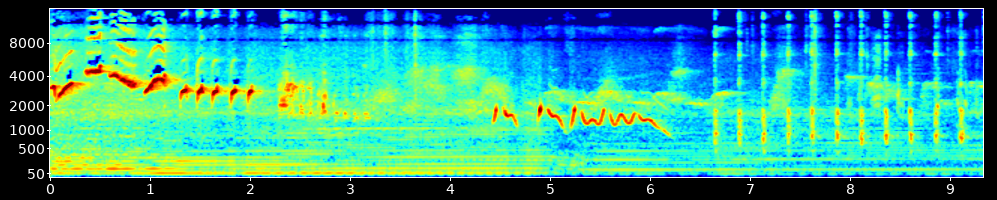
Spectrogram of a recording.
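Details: Chinese hwamei of large build, a caged fighting-display bird: bright repeated whistles, then a wavering warbled phrase, followed by a series of regular sharp clicks over low humming background.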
